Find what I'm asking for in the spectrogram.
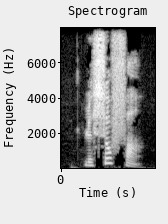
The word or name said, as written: sofa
